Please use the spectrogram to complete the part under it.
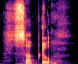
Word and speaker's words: subtle: Subtle. – There's, you don't pronounce the B.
